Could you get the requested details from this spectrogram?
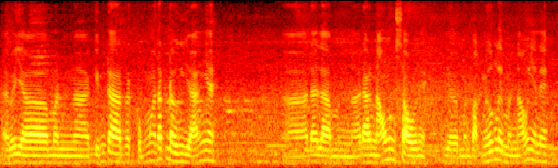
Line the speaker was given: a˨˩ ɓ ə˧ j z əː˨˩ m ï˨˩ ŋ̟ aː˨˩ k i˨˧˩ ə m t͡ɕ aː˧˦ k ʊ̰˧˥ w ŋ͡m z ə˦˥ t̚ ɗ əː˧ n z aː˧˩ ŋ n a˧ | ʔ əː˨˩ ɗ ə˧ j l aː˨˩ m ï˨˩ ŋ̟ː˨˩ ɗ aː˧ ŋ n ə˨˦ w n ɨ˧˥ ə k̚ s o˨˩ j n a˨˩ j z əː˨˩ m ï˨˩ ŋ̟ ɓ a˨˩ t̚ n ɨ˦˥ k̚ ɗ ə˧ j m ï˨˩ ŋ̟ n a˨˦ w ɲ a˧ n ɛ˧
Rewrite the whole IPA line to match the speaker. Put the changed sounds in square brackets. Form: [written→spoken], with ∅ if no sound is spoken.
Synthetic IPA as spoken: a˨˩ ɓ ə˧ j z əː˨˩ m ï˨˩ ŋ̟ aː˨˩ k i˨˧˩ ə m t͡ɕ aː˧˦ k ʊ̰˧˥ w ŋ͡m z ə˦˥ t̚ ɗ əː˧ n z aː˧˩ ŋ [n→ɲ] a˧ | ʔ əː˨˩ ɗ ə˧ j l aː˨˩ m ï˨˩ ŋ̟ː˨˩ ɗ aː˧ ŋ n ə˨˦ w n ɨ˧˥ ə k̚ s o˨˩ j n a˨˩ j z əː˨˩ m ï˨˩ ŋ̟ ɓ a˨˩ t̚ n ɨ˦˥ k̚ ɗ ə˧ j m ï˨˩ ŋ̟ n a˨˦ w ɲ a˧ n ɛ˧

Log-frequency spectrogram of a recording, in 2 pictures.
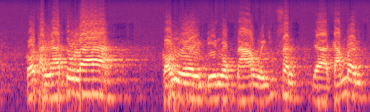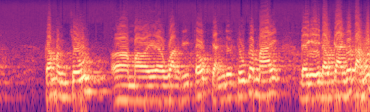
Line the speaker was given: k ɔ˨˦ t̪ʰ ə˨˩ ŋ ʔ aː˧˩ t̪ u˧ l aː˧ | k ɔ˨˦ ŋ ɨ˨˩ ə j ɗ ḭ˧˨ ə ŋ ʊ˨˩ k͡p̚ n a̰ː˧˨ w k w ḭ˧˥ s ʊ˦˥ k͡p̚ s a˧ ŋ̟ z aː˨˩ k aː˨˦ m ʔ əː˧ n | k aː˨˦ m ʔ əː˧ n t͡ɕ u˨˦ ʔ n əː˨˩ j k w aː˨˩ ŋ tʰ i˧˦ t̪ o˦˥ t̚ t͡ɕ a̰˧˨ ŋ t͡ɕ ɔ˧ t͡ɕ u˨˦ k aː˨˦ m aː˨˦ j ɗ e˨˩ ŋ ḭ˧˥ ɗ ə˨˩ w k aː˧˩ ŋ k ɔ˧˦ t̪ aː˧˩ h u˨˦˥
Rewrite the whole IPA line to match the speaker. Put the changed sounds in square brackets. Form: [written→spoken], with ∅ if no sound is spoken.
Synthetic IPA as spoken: k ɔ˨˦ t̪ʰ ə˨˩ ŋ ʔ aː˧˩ t̪ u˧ l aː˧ | k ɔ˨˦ ŋ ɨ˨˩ ə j ɗ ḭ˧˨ ə ŋ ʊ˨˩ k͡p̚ n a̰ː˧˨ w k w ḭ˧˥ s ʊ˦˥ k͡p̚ s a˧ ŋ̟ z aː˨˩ k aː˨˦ m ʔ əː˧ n | k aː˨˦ m ʔ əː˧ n t͡ɕ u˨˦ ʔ [n→m] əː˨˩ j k w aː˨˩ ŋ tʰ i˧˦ t̪ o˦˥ t̚ t͡ɕ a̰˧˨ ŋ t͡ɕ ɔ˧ t͡ɕ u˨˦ k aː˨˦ m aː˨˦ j ɗ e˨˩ ŋ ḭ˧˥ ɗ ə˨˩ w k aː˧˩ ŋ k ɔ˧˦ t̪ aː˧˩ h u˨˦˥

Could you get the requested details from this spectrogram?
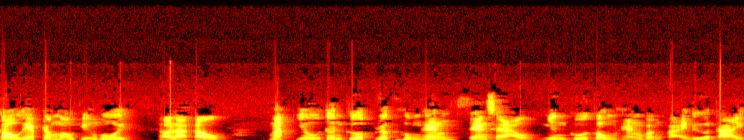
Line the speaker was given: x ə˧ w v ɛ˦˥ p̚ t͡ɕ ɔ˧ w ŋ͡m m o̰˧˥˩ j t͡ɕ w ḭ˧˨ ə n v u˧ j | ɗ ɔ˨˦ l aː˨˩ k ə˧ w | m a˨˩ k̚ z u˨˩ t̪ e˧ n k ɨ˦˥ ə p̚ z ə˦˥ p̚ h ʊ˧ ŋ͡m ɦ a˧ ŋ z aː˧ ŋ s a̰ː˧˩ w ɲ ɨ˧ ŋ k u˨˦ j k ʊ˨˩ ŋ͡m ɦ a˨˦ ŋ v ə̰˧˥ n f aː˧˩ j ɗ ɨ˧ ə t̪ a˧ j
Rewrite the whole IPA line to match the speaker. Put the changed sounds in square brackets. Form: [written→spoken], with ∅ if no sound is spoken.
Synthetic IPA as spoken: [x→k] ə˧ w [v→ɣ] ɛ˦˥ p̚ t͡ɕ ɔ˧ w ŋ͡m m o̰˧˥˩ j t͡ɕ w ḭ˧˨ ə n v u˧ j | ɗ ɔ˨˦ l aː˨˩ k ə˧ w | m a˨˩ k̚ z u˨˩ t̪ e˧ n k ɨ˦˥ ə p̚ z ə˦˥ [p̚→t̚] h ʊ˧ ŋ͡m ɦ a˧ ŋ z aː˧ ŋ s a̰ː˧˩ w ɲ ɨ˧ ŋ k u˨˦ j k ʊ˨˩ ŋ͡m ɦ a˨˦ ŋ v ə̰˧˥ n f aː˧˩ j ɗ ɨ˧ ə t̪ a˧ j

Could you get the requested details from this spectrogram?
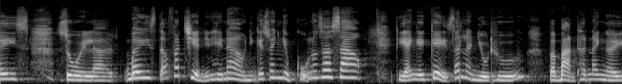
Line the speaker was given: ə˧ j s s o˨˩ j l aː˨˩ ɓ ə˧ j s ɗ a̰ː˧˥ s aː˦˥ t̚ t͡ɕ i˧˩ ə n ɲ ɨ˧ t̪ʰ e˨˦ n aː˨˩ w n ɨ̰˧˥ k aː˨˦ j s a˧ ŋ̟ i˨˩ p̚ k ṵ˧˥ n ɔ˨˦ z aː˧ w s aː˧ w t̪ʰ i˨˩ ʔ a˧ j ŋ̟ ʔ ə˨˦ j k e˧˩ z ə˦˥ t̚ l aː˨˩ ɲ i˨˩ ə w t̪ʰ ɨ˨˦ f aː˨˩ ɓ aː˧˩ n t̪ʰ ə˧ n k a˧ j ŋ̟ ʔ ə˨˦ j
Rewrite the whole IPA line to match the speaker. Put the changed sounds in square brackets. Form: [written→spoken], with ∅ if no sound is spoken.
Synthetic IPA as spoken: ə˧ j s [s→z] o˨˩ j l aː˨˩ ɓ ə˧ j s ɗ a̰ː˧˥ [s→f] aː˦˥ t̚ t͡ɕ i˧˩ ə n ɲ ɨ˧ t̪ʰ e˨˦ n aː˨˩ w [n→ɲ] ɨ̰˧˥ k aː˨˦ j [s→z] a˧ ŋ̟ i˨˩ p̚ k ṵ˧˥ n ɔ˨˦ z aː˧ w s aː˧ w t̪ʰ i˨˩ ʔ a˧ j ŋ̟ ʔ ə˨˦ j k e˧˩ z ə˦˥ t̚ l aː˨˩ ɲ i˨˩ ə w t̪ʰ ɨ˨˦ [f→v] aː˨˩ ɓ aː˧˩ n t̪ʰ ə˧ n [k→ʔ] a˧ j ŋ̟ ʔ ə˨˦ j

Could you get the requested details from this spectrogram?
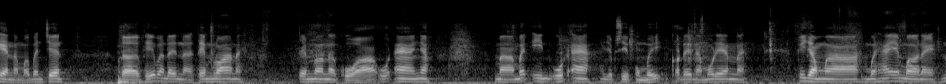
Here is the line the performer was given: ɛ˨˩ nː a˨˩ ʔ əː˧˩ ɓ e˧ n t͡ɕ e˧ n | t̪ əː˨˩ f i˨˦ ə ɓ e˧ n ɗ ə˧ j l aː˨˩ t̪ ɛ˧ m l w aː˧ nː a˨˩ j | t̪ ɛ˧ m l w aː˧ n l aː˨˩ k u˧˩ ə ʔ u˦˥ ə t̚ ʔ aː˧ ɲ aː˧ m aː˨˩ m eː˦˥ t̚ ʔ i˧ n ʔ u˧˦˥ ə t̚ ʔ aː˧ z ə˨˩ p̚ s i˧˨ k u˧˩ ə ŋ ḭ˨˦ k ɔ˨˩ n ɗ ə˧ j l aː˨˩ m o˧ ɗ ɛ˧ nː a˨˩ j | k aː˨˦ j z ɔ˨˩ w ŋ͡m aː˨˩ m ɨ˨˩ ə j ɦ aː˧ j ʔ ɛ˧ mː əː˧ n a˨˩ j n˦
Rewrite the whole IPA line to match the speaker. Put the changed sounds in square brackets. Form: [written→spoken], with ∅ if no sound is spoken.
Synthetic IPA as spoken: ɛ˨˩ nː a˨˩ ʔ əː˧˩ ɓ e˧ n t͡ɕ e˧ n | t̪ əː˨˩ f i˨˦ ə ɓ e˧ n ɗ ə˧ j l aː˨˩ t̪ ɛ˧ m l w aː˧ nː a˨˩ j | t̪ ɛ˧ m l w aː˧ n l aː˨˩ k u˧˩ ə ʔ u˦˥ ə t̚ ʔ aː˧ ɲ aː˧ m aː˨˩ m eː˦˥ t̚ ʔ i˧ n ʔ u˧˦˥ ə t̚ ʔ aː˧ z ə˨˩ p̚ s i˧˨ k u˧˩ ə [ŋ→m] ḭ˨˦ k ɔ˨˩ n ɗ ə˧ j l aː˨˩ m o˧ ɗ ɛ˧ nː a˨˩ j | k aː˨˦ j z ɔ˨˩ w ŋ͡m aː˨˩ m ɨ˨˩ ə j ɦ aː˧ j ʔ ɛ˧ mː [əː˧→əː˨˩] n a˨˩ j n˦

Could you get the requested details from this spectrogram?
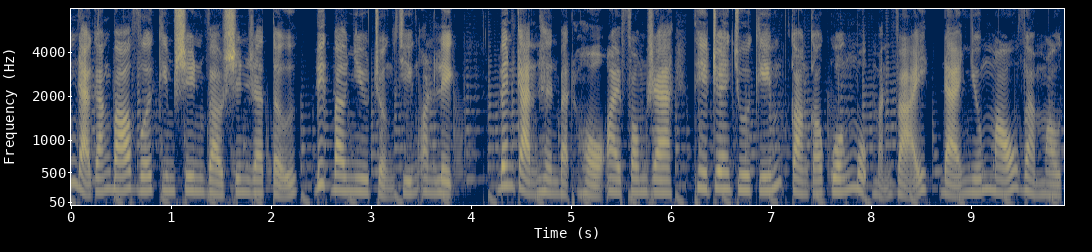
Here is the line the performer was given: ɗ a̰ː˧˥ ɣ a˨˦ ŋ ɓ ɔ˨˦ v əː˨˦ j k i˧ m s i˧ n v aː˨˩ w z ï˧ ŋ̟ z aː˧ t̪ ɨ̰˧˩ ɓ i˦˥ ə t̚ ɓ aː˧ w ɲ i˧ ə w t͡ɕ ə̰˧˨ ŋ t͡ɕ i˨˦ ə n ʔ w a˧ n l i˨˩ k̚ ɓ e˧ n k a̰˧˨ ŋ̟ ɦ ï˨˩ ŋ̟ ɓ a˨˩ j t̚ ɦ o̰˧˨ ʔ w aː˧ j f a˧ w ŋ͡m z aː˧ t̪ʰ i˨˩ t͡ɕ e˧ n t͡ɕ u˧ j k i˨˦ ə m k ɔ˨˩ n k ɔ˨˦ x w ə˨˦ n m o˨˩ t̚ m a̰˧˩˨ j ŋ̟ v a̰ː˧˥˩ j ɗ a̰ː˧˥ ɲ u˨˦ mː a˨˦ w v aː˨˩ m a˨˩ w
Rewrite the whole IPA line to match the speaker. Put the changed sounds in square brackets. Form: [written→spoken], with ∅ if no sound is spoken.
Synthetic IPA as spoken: ɗ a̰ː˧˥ ɣ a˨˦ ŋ ɓ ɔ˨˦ v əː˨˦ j k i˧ m s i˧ n v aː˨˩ w [z→s] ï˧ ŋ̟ z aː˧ t̪ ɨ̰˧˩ ɓ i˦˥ ə t̚ ɓ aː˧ w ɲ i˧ ə w t͡ɕ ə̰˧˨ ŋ t͡ɕ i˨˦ ə n ʔ w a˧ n l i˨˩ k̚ ɓ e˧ n k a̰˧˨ ŋ̟ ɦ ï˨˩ ŋ̟ ɓ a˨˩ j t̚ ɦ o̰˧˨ ʔ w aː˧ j f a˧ w ŋ͡m z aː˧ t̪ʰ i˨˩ t͡ɕ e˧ n t͡ɕ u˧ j k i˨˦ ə m k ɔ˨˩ n k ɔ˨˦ [x→k] w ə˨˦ n m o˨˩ t̚ m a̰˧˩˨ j ŋ̟ v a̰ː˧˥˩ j ɗ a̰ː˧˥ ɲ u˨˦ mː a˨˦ w v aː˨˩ m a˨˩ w

